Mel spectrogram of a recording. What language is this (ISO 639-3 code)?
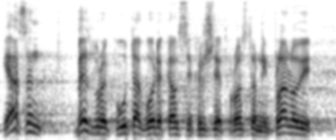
hrv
